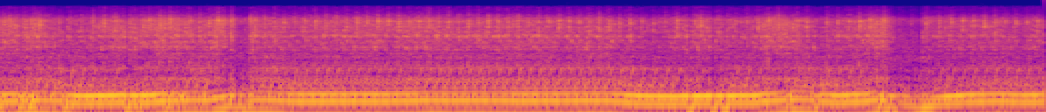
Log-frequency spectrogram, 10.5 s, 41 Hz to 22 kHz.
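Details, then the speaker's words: MG first run in 22 years after new ignition switch, spark plug wires, starter relay and gas fed to carburetor; choke stuck, engine died once, then settles into steady even low idle with no misses or knocks; normal idle. "So the engine ran smoothly after that."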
